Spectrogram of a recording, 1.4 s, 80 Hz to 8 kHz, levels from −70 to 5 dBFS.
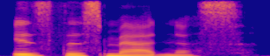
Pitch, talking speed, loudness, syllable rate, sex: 165 Hz, 135 wpm, -16 LUFS, 3.5 syllables/s, female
